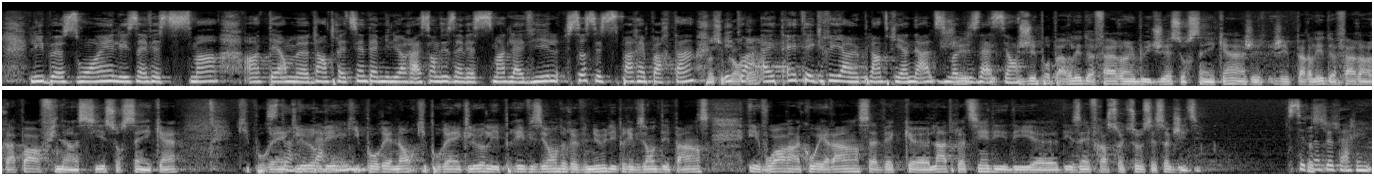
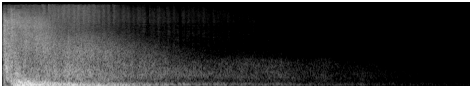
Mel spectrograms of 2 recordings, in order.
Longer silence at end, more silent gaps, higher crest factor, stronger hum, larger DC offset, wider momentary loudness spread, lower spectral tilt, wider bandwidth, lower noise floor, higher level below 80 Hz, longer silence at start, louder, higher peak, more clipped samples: second, 0 s vs 2.8 s; neither; second, 10 dB vs 18 dB; neither; neither; second, 5 LU vs 26 LU; about the same, -4.5 dB/octave vs -3.5 dB/octave; second, 15 kHz vs 19.5 kHz; second, -44 dBFS vs -72 dBFS; second, -50 dBFS vs -22 dBFS; about the same, 0 s vs 0 s; second, -17 LUFS vs -14 LUFS; second, -6 dBFS vs 0 dBFS; neither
